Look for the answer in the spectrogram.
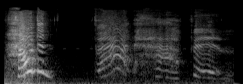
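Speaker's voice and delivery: put-on astonished girl. [name] astonished.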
